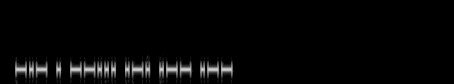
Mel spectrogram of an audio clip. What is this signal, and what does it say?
Morse code, heard as a keyed tone, about 36 wpm, 700 Hz. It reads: KE7RWW
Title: USA Call Signs - 6 Characters - Repeated 2x - 35wpm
